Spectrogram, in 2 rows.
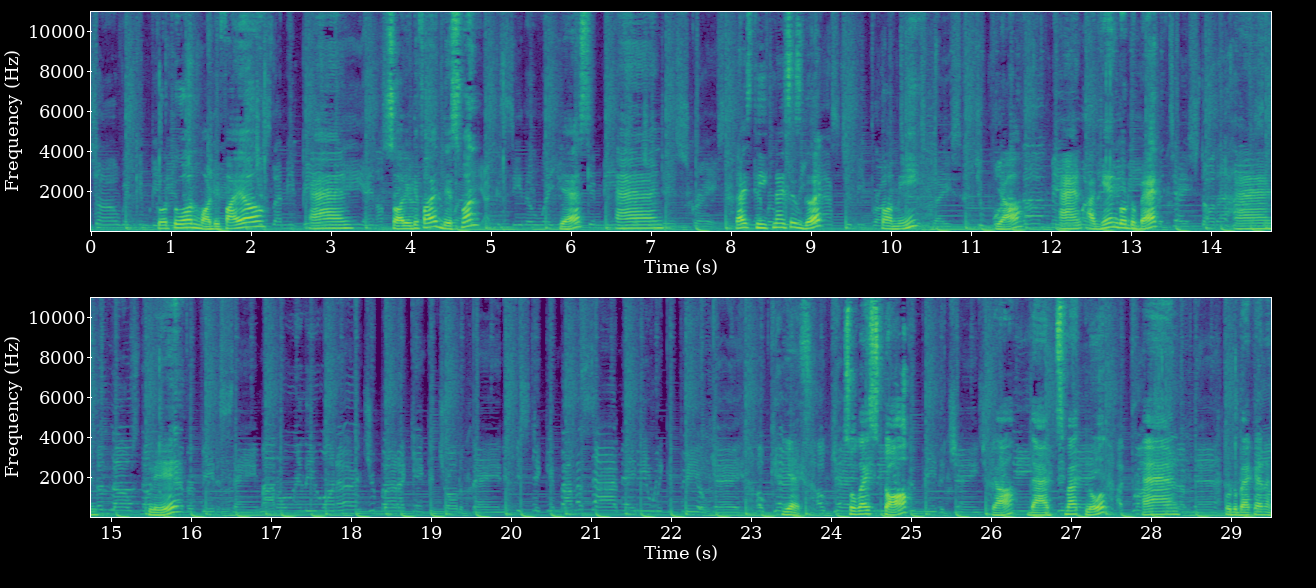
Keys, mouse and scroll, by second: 1.2 click, 2.1-5.2 drag, 9.2-10.2 scroll down 4, 10.2-12.6 shift+middle drag, 12.6 click, 13.4-13.8 scroll down 4, 13.9-15.6 shift+middle drag, 15.6 click, 19.5-21.9 middle drag, 24.8 click, 25.3-25.8 scroll up 4, 25.8-28.1 middle drag, 28.1-29.5 drag.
